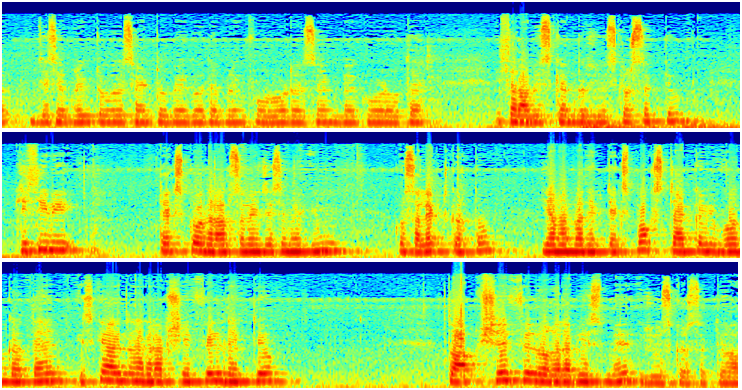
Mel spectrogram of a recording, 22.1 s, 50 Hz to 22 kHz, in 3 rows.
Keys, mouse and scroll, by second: 5.6 click, 16.0 click, 17.9 F8, 19.3 click.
